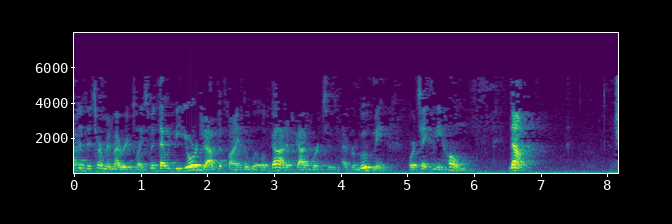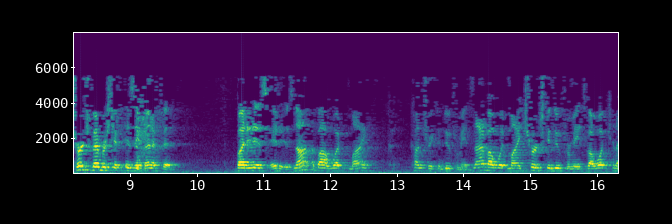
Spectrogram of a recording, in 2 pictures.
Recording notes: Preached at First Baptist Church of Hazel Park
